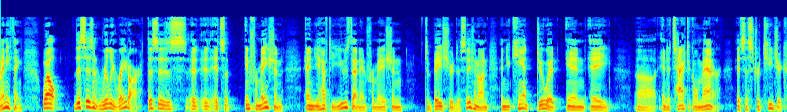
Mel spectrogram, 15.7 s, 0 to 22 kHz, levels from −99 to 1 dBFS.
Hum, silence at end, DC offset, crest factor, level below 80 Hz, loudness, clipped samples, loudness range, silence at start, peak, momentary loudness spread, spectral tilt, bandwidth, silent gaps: none; 0 s; under 0.1%; 20 dB; -52 dBFS; -23 LUFS; under 0.1%; 4 LU; 0 s; -2 dBFS; 11 LU; -5 dB/octave; 11.5 kHz; none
